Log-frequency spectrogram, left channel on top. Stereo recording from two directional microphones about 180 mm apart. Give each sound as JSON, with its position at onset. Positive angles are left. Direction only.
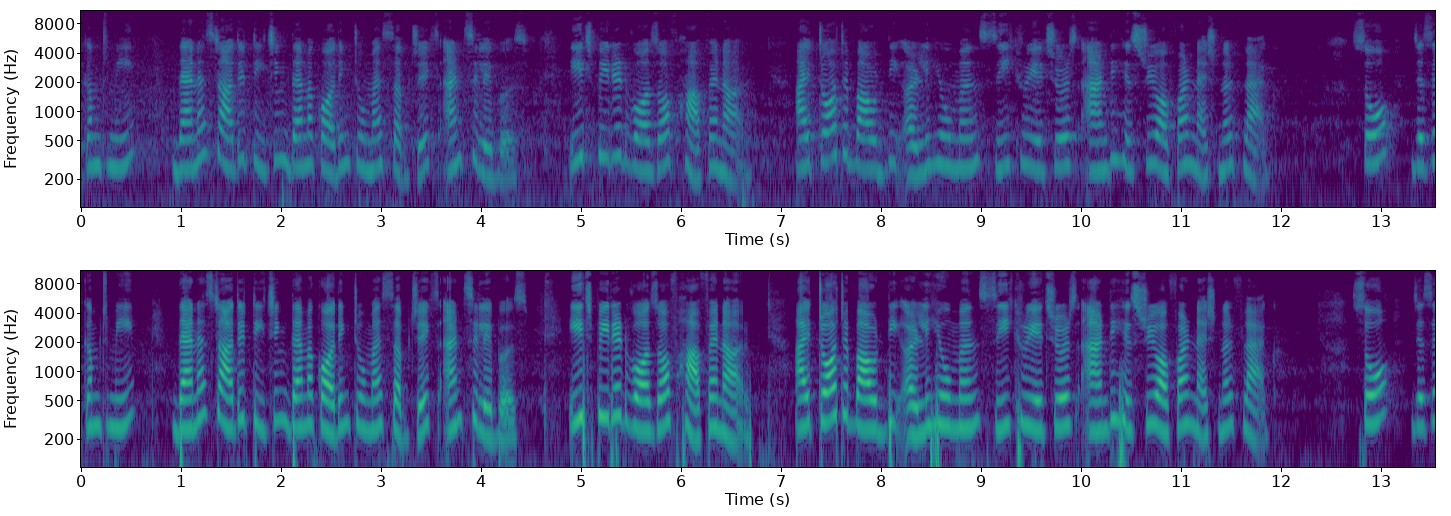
{"t": 0.9, "sound": "a woman's voice", "side_deg": -50}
